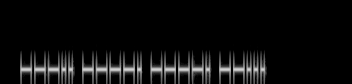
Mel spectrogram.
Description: Morse code, heard as a keyed tone, about 34 wpm, 700 Hz. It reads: 8997
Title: Numbers - 4-Digit 35wpm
